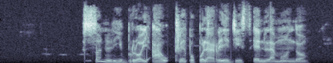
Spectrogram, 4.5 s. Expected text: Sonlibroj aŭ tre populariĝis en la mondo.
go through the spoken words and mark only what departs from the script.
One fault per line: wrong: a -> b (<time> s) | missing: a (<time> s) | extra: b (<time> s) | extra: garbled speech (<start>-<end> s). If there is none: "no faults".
no faults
